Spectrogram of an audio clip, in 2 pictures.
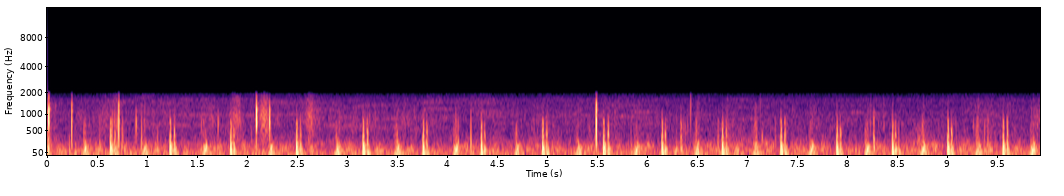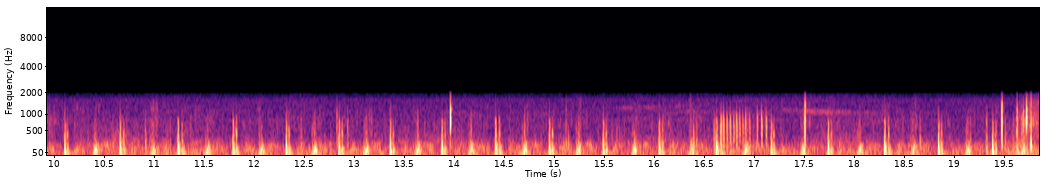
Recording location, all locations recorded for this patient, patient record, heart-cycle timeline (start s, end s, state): tricuspid valve (TV)
aortic valve (AV)+pulmonary valve (PV)+tricuspid valve (TV)+mitral valve (MV)
#Age: Child
#Sex: Female
#Height: 121.0 cm
#Weight: 23.7 kg
#Pregnancy status: False
#Murmur: Present
#Murmur locations: aortic valve (AV)
#Most audible location: aortic valve (AV)
#Systolic murmur timing: Holosystolic
#Systolic murmur shape: Plateau
#Systolic murmur grading: I/VI
#Systolic murmur pitch: Low
#Systolic murmur quality: Blowing
#Diastolic murmur timing: nan
#Diastolic murmur shape: nan
#Diastolic murmur grading: nan
#Diastolic murmur pitch: nan
#Diastolic murmur quality: nan
#Outcome: Abnormal
#Campaign: 2015 screening campaign
0.00	2.60	unannotated
2.60	2.84	diastole
2.84	2.98	S1
2.98	3.12	systole
3.12	3.28	S2
3.28	3.48	diastole
3.48	3.60	S1
3.60	3.72	systole
3.72	3.86	S2
3.86	4.06	diastole
4.06	4.16	S1
4.16	4.30	systole
4.30	4.44	S2
4.44	4.68	diastole
4.68	4.76	S1
4.76	4.94	systole
4.94	5.08	S2
5.08	5.28	diastole
5.28	5.40	S1
5.40	5.54	systole
5.54	5.66	S2
5.66	5.86	diastole
5.86	5.98	S1
5.98	6.14	systole
6.14	6.28	S2
6.28	6.48	diastole
6.48	6.58	S1
6.58	6.72	systole
6.72	6.86	S2
6.86	7.06	diastole
7.06	7.18	S1
7.18	7.32	systole
7.32	7.44	S2
7.44	7.60	diastole
7.60	7.72	S1
7.72	7.88	systole
7.88	8.00	S2
8.00	8.18	diastole
8.18	8.30	S1
8.30	8.42	systole
8.42	8.56	S2
8.56	8.72	diastole
8.72	8.84	S1
8.84	8.96	systole
8.96	9.12	S2
9.12	9.28	diastole
9.28	9.40	S1
9.40	9.54	systole
9.54	9.64	S2
9.64	9.82	diastole
9.82	9.96	S1
9.96	10.10	systole
10.10	10.22	S2
10.22	10.38	diastole
10.38	10.50	S1
10.50	10.64	systole
10.64	10.74	S2
10.74	10.96	diastole
10.96	11.08	S1
11.08	11.22	systole
11.22	11.36	S2
11.36	11.50	diastole
11.50	11.62	S1
11.62	11.74	systole
11.74	11.90	S2
11.90	12.04	diastole
12.04	12.18	S1
12.18	12.28	systole
12.28	12.42	S2
12.42	12.56	diastole
12.56	12.70	S1
12.70	12.81	systole
12.81	12.96	S2
12.96	13.08	diastole
13.08	13.20	S1
13.20	13.30	systole
13.30	13.42	S2
13.42	13.60	diastole
13.60	13.74	S1
13.74	13.86	systole
13.86	13.96	S2
13.96	14.14	diastole
14.14	14.26	S1
14.26	14.39	systole
14.39	14.52	S2
14.52	14.66	diastole
14.66	14.78	S1
14.78	14.90	systole
14.90	15.04	S2
15.04	15.20	diastole
15.20	15.32	S1
15.32	15.44	systole
15.44	15.60	S2
15.60	15.78	diastole
15.78	15.88	S1
15.88	16.02	systole
16.02	16.16	S2
16.16	16.34	diastole
16.34	19.86	unannotated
